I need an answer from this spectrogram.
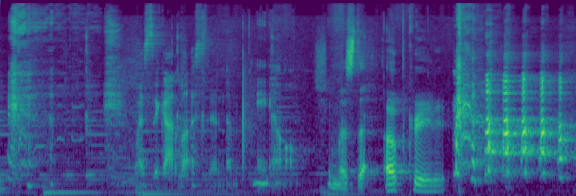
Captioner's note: laughs; laughing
